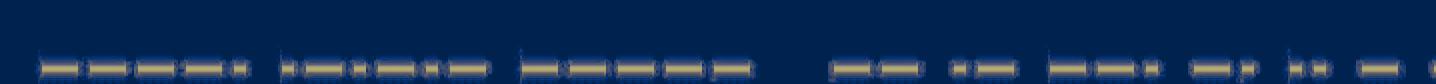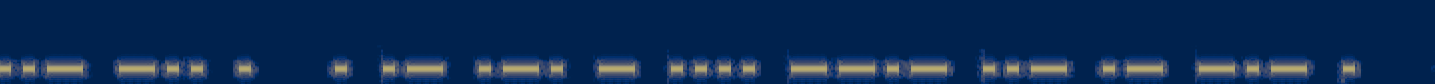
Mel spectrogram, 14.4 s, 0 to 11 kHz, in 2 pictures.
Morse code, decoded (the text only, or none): 9.0 MAGNITUDE EARTHQUAKE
